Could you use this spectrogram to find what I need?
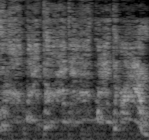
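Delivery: high, strained mock shout at normal volume; imitated yelling. Cab driver to a guy grabbing his car, mock yelling. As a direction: squawk it like a panicked driver, half-voiced. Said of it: "he started yelling at him".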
